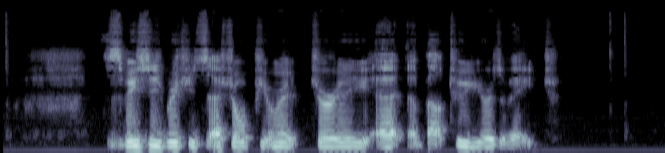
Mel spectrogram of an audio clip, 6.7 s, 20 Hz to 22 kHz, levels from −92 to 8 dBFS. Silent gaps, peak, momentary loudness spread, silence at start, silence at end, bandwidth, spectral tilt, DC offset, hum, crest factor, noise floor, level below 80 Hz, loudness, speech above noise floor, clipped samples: none; -2 dBFS; 8 LU; 1.05 s; 1.15 s; 13 kHz; -6.5 dB/octave; under 0.1%; none; 18 dB; -63 dBFS; -64 dBFS; -19 LUFS; 45 dB; under 0.1%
